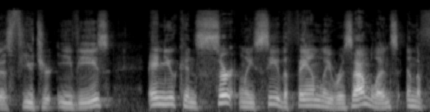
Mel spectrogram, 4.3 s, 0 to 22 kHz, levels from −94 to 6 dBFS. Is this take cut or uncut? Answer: uncut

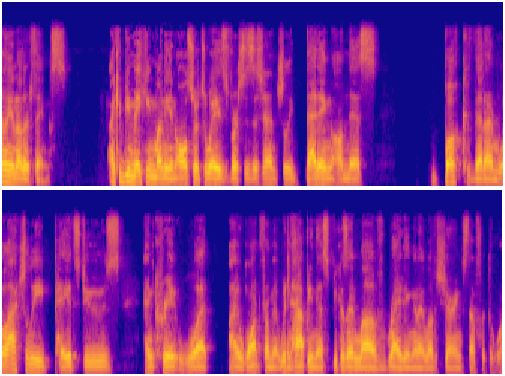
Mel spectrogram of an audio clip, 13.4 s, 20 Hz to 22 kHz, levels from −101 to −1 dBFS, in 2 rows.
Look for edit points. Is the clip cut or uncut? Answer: cut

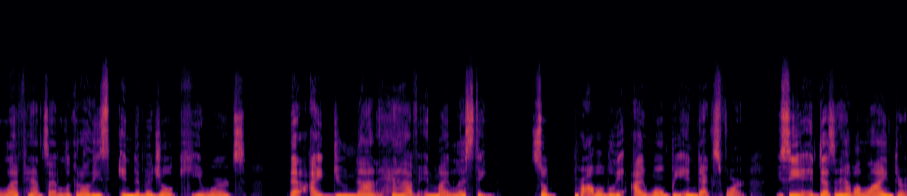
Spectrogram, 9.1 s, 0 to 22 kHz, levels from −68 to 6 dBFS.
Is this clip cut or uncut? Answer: uncut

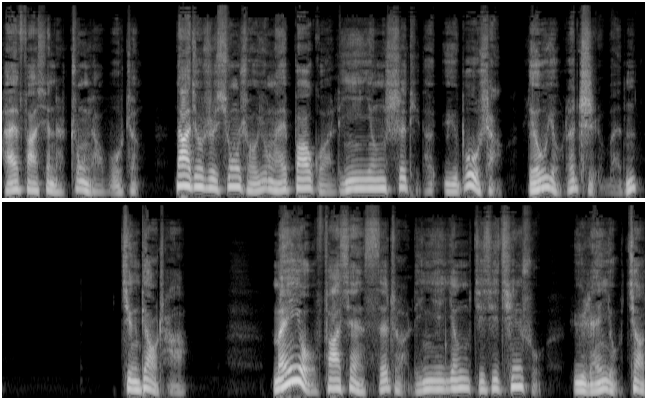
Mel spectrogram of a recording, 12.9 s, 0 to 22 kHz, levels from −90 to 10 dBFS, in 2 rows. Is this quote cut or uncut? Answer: cut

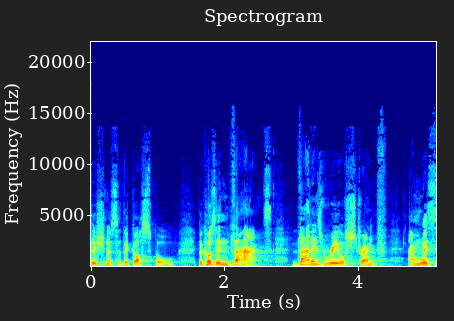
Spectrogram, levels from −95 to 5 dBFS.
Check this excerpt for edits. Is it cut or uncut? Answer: uncut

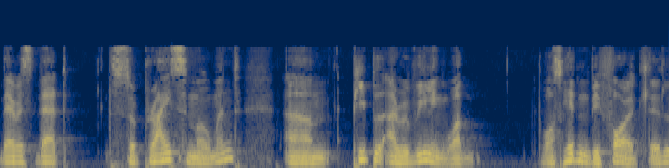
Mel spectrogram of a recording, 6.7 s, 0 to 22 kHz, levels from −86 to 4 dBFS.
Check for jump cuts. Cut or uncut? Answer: cut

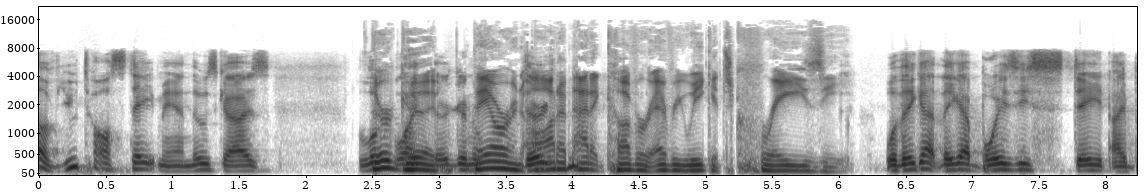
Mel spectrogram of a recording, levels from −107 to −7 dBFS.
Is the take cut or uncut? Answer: uncut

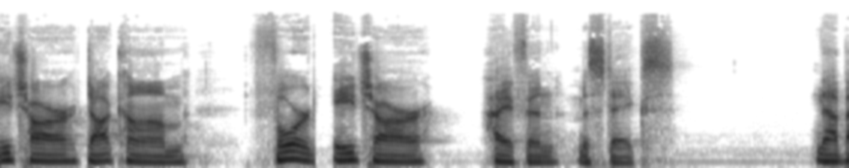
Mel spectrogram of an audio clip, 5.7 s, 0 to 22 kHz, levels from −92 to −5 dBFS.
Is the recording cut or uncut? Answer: cut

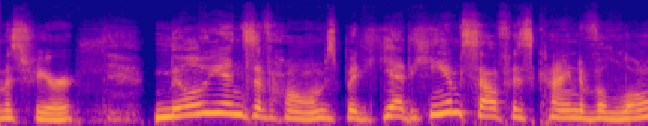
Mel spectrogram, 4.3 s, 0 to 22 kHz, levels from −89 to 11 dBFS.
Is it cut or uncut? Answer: uncut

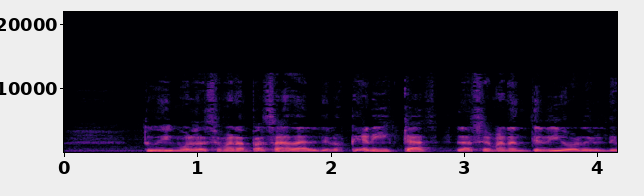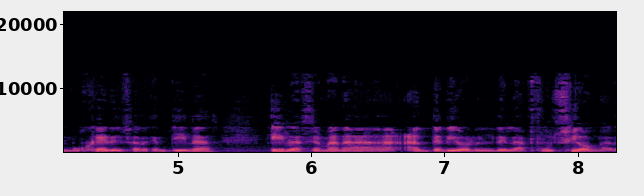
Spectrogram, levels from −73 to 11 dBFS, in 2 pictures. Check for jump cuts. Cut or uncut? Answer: cut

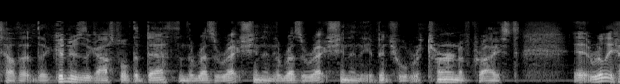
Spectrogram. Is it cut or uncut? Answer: cut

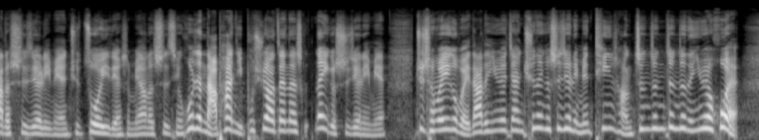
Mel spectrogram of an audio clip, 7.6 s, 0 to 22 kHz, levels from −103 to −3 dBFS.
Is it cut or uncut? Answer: uncut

